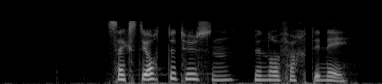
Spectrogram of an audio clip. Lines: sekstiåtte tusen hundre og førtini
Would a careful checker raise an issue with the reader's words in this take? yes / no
no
